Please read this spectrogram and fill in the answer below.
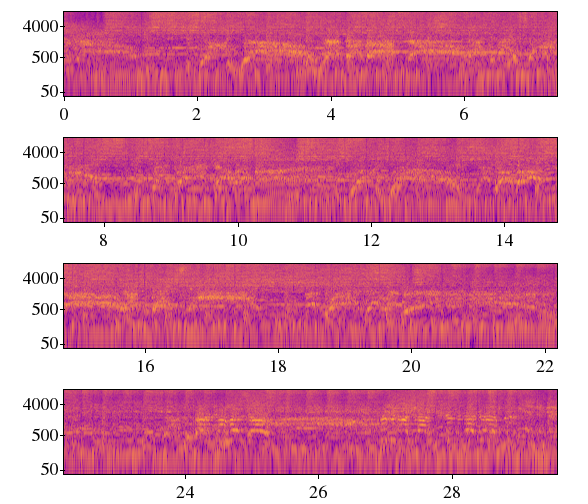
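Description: Live band playing loud heavy rock, with a vocalist yelling over guitars and drums.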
